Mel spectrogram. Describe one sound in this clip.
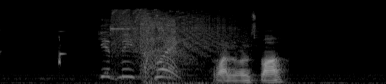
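A rushing magical whoosh swirls and fades.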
